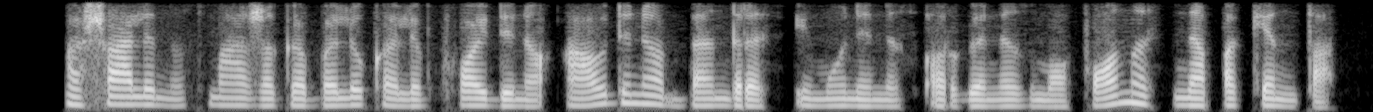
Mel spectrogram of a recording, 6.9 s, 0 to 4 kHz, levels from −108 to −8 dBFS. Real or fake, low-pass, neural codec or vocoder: real; 3.6 kHz; none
